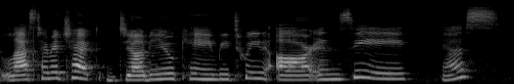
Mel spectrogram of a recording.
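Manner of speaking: slow, pointed teacher sarcasm; sarcastic scolding. A narrator's reading. Teacher scolding a boy in the wrong row, slow and sarcastic. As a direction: spell it out slowly to show he's wrong.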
